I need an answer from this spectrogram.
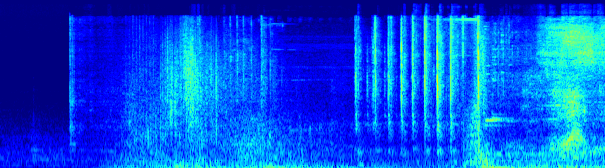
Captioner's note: keyboard clacking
